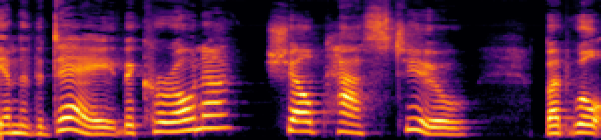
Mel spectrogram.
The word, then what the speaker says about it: corona: We start with a c sound, then it's awah c row. O is in go coro and then n corona.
